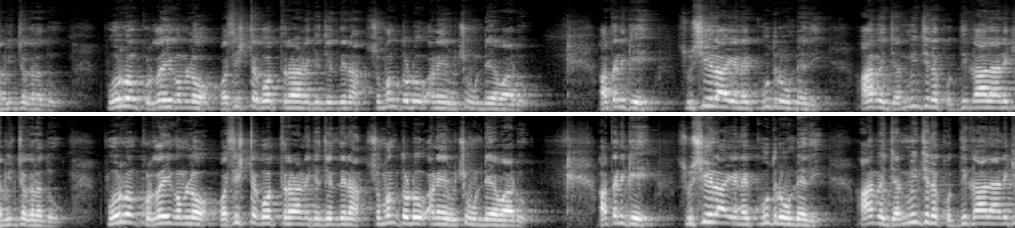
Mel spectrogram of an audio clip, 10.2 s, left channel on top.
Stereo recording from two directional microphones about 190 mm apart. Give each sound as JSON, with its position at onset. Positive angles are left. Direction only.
{"t": 0.0, "sound": "a man's voice", "side_deg": -40}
